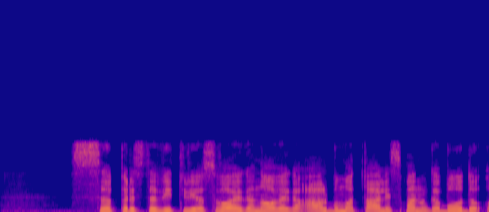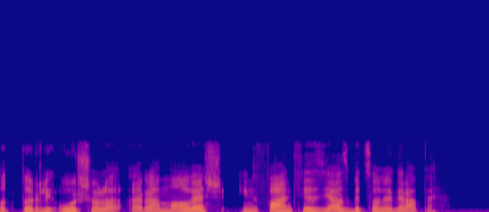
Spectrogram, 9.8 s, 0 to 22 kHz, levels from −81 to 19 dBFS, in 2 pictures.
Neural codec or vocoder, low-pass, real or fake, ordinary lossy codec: codec, 16 kHz, 16 kbps, FreqCodec, smaller model; 7.2 kHz; fake; none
